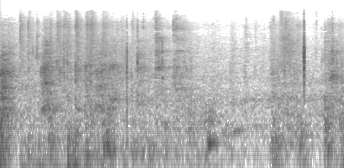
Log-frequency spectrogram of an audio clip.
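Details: Shiba Inu puppies, indoors, excited and happy when someone comes into their room; soft high whimpers and whines scattered through the clip, with faint rustling and small knocks.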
